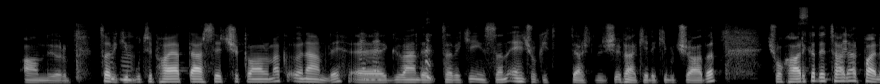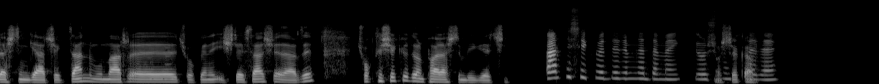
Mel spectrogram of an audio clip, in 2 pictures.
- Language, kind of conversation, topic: Turkish, podcast, Güven kırıldığında, güveni yeniden kurmada zaman mı yoksa davranış mı daha önemlidir?
- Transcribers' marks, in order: giggle; unintelligible speech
